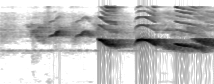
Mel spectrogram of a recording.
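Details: Sunbathing green-winged saltator giving a brief, loud, flowing whistled phrase that rises and falls, starting softly and swelling into strong, smooth slurred notes.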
